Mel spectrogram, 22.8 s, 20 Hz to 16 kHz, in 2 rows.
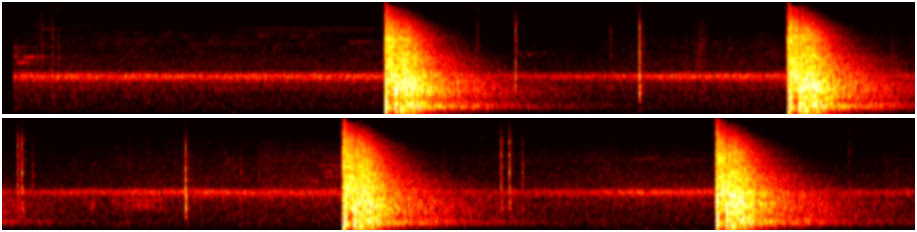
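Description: Four shots from a Pedersoli Model 1859 Sharps, a .54 black-powder percussion breechloader firing paper cartridges, about five seconds apart, each with a long echoing tail. Every cartridge goes off on the first cap, the cap's flame burning through the plain tissue-paper base. Small clicks come between the shots.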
